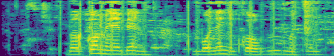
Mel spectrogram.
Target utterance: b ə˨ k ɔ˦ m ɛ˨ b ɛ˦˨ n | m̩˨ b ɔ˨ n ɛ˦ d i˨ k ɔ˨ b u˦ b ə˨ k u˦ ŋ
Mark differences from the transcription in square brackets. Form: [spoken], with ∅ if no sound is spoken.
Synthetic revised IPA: b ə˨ k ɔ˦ m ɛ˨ b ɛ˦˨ n | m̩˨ b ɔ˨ n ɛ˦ [n] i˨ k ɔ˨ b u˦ [m] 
